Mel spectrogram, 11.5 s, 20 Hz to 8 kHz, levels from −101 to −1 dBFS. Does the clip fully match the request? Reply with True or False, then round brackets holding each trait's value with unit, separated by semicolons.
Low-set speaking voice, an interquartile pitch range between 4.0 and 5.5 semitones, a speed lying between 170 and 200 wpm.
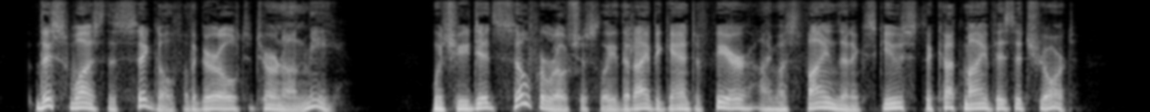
False (110 Hz; 4.6 semitones; 160 wpm)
